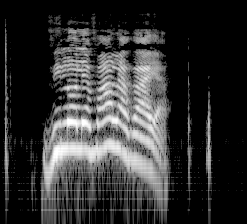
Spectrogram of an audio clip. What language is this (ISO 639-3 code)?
dav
